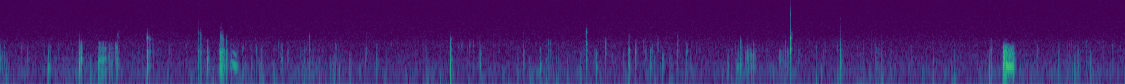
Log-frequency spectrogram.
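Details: Morning stomach growling: soft gurgles, squelches and rumbling bursts that come and go irregularly; ordinary borborygmi.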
